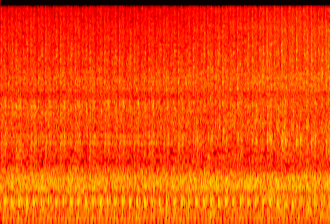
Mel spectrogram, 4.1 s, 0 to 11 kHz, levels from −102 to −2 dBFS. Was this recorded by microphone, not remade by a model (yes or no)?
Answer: yes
